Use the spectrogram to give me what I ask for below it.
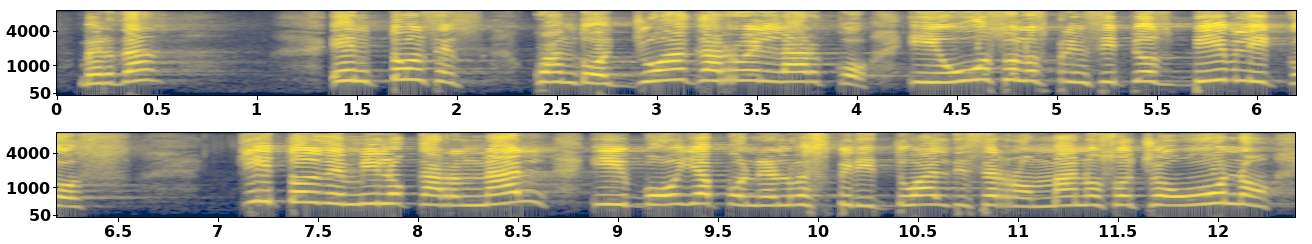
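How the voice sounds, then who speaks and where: A woman's voice: extremely high pitch, big-room sound. A woman giving an earnest sermon at a women's church retreat, acting out what a mother says to her child.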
